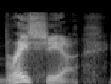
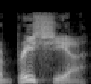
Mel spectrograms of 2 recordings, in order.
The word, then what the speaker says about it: Brescia: Arnold of Brescia. And then there's a few different pronunciations to it, but I'll just say it like that because that's how they say it. Or Brescia. Or Brescia.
